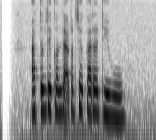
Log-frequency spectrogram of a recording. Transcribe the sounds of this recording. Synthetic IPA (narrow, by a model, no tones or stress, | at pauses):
ʔab̥̚d̪̥ʊlt̪iɡ̥ɔ̤nt̪a̰ʔkərd̥ʒ̥ɔ̤kaɾoɖ̪̥ewu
